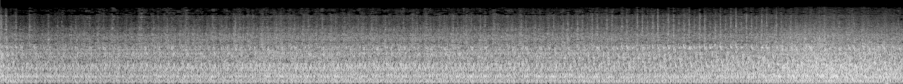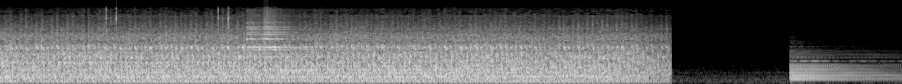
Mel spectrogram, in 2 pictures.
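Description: A steady, loud engine sound effect with music under it, cutting off abruptly near the end. After a brief silence, piano notes start.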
